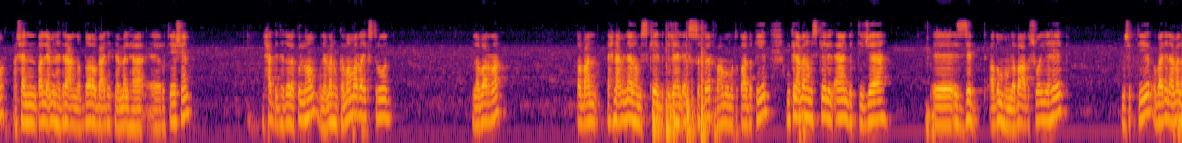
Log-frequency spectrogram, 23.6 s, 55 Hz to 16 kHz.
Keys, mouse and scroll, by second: 3.5 click, 3.9 click, 5.2 click, 7.3 e, 13.4 s, 16.2 s.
